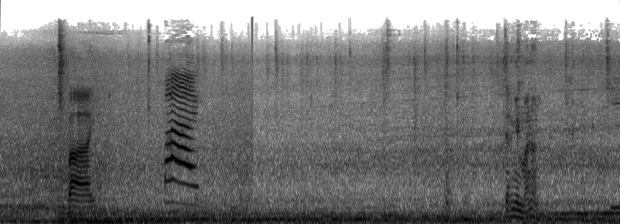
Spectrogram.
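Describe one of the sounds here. A young child speaks in a high voice, close by.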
